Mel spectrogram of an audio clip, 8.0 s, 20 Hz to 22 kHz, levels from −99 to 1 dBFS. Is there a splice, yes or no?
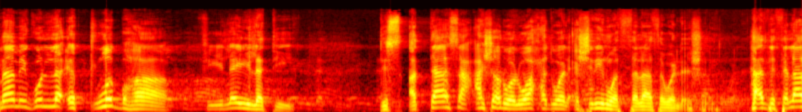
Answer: no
